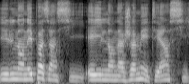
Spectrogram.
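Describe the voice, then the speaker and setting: A put-on character voice. It moves at a moderate pace. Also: woman, very clean recording, silent background. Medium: read story. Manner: smooth, courteous.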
